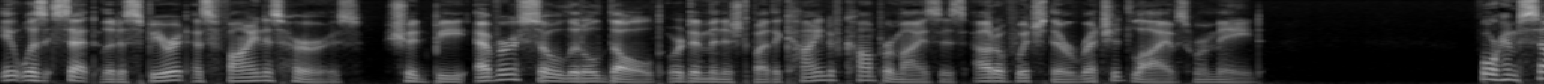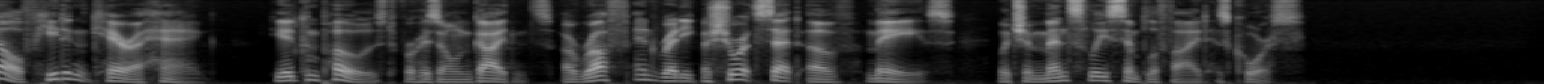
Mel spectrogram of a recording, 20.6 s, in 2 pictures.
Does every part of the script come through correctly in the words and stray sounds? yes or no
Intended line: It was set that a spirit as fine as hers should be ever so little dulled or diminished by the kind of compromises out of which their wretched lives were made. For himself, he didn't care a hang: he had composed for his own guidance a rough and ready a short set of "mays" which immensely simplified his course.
yes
